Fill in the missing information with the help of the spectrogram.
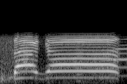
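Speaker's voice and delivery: long, held call of "dagat"; shouted demonstration. Shown as a demonstration. Parent counts child in, long call-out. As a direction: call it out and stretch it. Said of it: "Ah, lakas, ah".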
